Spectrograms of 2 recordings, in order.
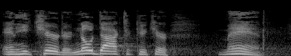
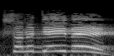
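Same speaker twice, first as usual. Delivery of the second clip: high and loud cry; screaming out; 12 semitones higher, 7 dB louder than usual. Shown as a demonstration. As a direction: shout his plea over the crowd. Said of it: "cried out all the more".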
